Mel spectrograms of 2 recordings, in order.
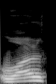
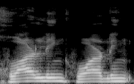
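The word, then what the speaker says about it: whirling: আর এখানে ওয়ার্লিং, এটা হচ্ছে ওয়ার্ল থেকে এসছে, যার মানে হচ্ছে ঘুরপাক খাওয়া। এখানে কিন্তু এইচ অর্থাৎ হ এর উচ্চারণ হয়নি, এটাকে কিন্তু হোয়ার্লিং এরকম উচ্চারণ করবে না, উচ্চারণ হবে ওয়ার্লিং বা ওয়ার্ল।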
